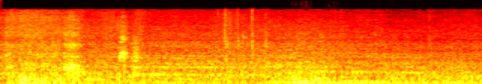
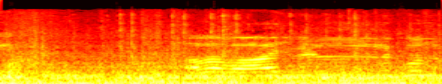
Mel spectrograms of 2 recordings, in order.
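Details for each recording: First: Car driven at high speed in first gear: loud, strained roar at high rpm with deep rumble; noise stops after shifting to second gear, so driver should upshift. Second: Car being driven in second gear after first gear was pushed to high speed: low, steady engine hum at moderate revs, no straining roar; the high-rpm noise heard in first gear stops, engine normal.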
